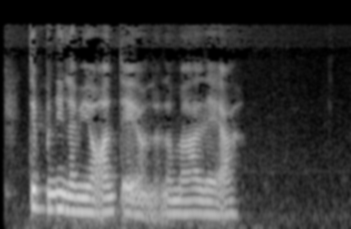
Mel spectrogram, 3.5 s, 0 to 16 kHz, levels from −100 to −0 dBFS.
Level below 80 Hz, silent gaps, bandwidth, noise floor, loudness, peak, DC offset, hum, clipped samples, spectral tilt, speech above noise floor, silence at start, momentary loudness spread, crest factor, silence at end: -60 dBFS; none; 11.5 kHz; -67 dBFS; -23 LUFS; -4 dBFS; under 0.1%; none; under 0.1%; -4.5 dB/octave; 44 dB; 0.05 s; 8 LU; 20 dB; 1.15 s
